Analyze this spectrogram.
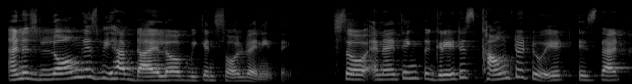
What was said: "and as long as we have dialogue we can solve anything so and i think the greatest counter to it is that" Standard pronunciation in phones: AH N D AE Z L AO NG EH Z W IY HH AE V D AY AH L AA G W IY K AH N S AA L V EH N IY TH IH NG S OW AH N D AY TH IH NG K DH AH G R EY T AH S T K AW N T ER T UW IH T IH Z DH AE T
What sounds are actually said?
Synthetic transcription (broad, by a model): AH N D AE Z L AO NG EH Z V IY HH AE V D AY AH L AA G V IY K AH N S AA L V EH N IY T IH NG S OW AH N D AY T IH NG K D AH G R EY T AH S T K AW N T ER T UW IH T IH Z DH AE T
